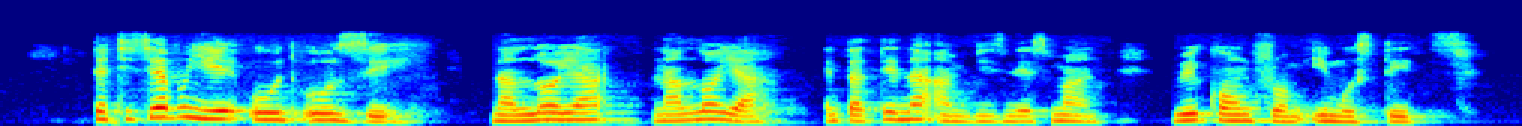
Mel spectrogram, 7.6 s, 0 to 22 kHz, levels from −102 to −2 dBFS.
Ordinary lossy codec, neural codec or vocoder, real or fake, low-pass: none; none; real; 7.2 kHz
